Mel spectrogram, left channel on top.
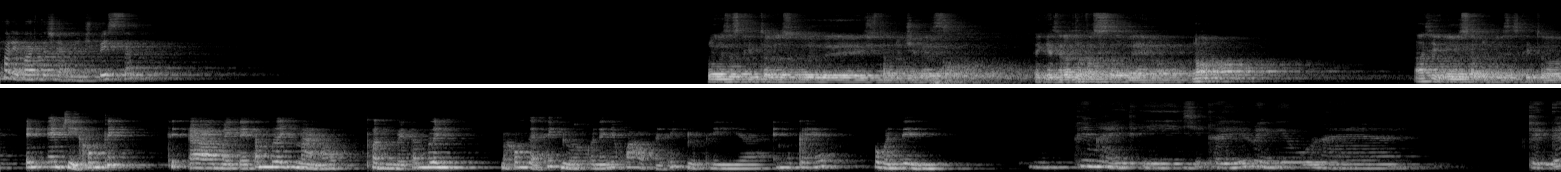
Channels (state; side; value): different; both; correlation 0.00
